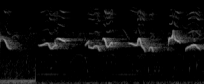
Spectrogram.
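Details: Rose-breasted Grosbeak along Beargrass Creek, Kentucky, on migration, singing a sweet, rich warble of quick rising and falling phrases, robin-like but smoother, with a brief low hum at the start.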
